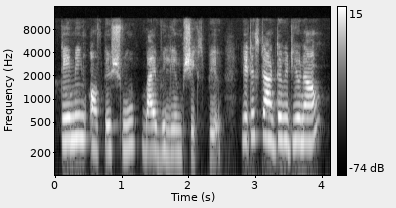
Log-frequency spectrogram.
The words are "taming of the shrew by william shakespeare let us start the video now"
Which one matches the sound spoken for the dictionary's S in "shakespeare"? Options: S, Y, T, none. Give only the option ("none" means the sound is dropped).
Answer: S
